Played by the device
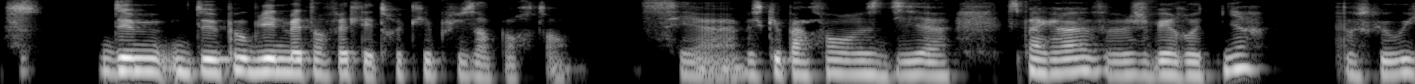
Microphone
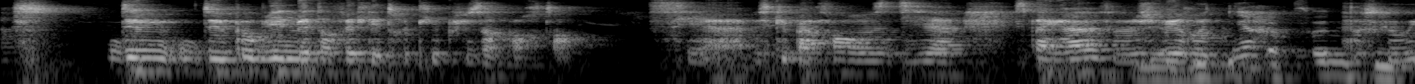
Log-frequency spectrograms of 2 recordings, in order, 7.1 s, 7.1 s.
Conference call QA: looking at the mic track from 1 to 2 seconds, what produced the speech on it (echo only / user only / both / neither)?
echo only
